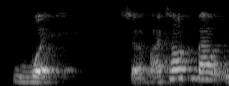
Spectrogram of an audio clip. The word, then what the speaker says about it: WFF: So, well-formed formula, or this will often be abbreviated WFF and pronounced WIF.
